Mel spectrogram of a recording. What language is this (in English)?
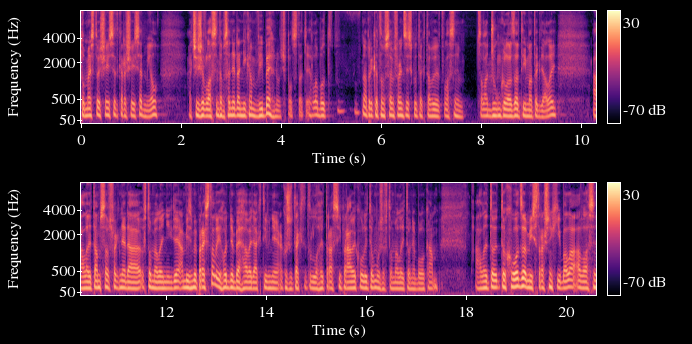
Slovak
